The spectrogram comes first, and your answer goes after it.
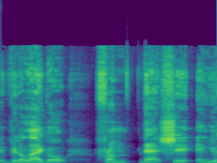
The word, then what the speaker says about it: vitiligo: That's how you say it, vitiligo, from that shit.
